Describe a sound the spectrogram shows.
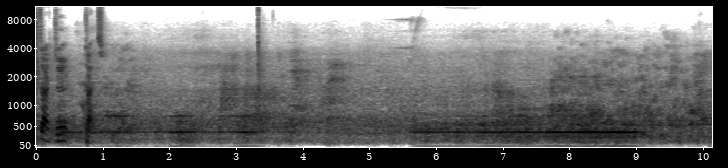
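A machine hums with a steady whine that stops and starts again.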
